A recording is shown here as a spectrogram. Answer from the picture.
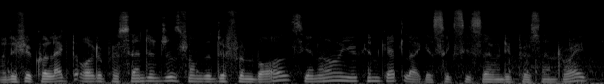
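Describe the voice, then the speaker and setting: A man with an ordinary speaking voice, fairly high in pitch, at a fairly quick pace with ordinary pitch variation and hardly any pauses. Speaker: pool commentator. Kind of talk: live commentary.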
